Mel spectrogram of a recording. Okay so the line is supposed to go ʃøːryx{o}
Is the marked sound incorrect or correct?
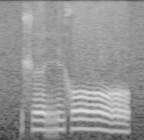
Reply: incorrect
